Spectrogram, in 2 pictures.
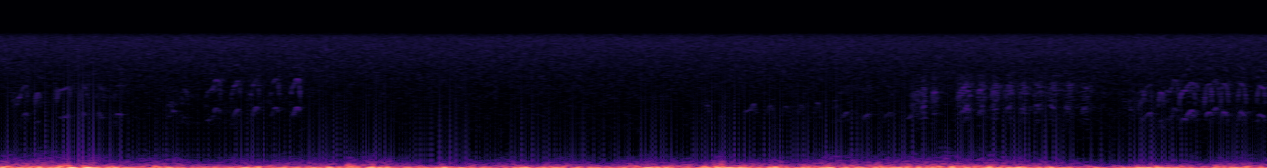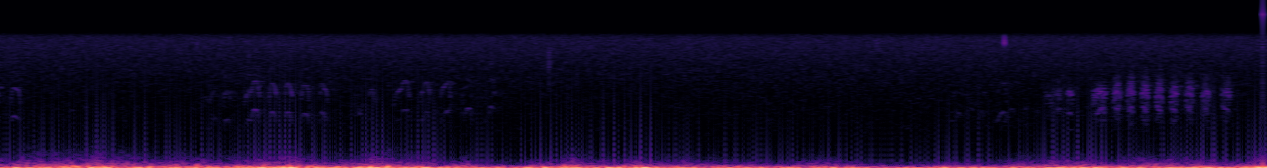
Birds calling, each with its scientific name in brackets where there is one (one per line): Band-rumped Storm-Petrel (Hydrobates castro)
